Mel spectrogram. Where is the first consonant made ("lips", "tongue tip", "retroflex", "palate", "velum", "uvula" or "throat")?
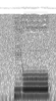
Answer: palate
